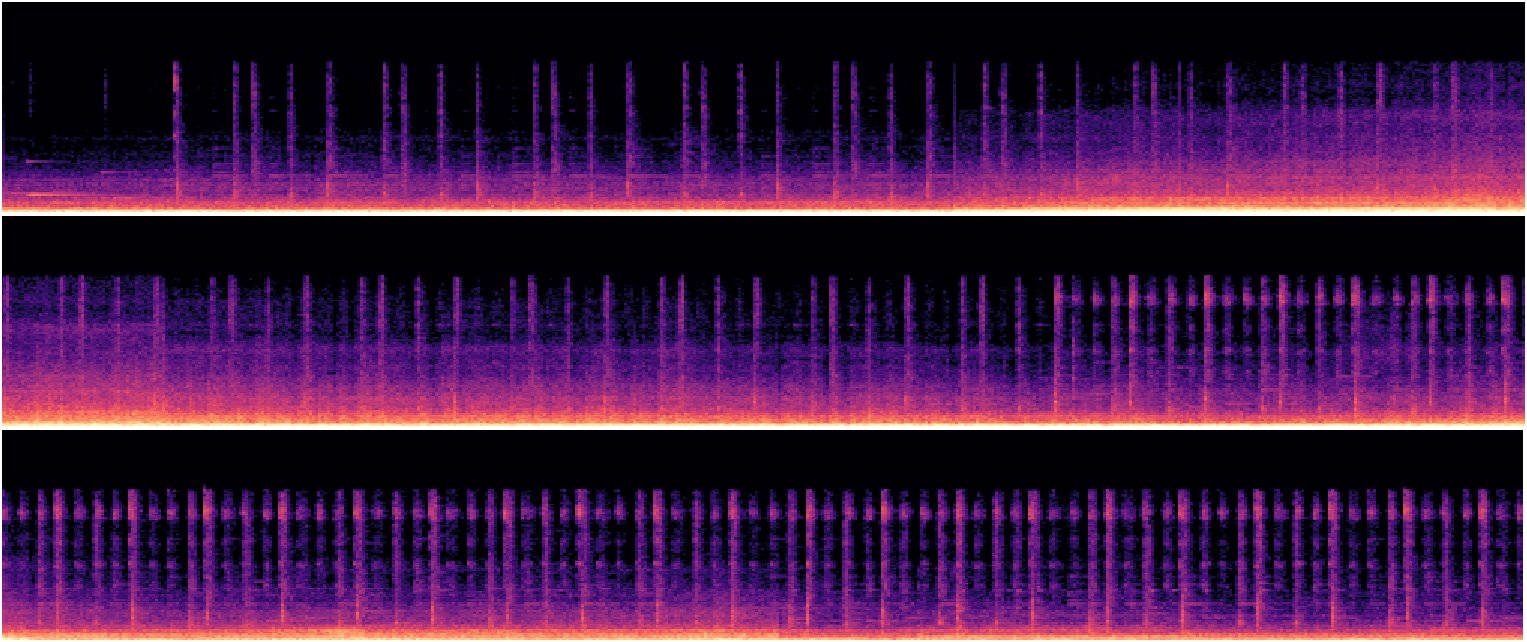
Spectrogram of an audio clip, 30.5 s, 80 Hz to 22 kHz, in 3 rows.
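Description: Background music over a BMW F800R's parallel-twin engine and road noise while riding. The engine note rises through several seconds, about a quarter of the way in, as the bike accelerates.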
